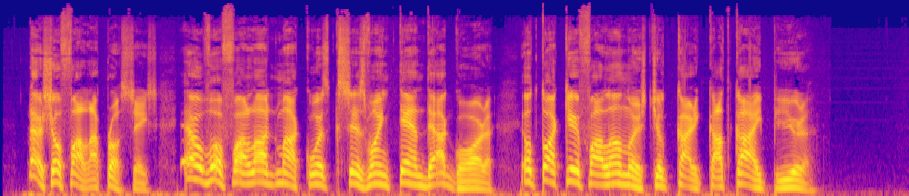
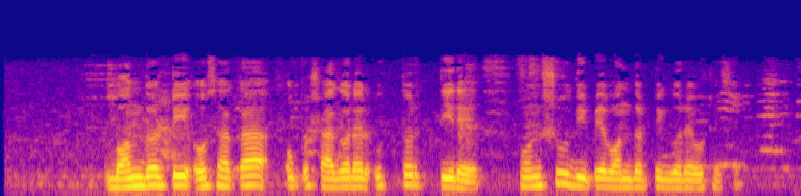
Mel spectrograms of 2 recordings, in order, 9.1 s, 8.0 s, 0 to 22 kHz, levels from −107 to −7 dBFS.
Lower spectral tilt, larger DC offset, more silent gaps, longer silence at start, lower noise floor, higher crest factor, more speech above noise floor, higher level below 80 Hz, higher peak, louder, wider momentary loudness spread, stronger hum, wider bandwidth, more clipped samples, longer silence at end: second, -5 dB/octave vs -9.5 dB/octave; neither; neither; second, 0.3 s vs 1.05 s; first, -59 dBFS vs -50 dBFS; about the same, 14 dB vs 14 dB; first, 46 dB vs 34 dB; first, -44 dBFS vs -52 dBFS; about the same, 0 dBFS vs -2 dBFS; first, -13 LUFS vs -16 LUFS; second, 6 LU vs 12 LU; neither; first, 19.5 kHz vs 7.2 kHz; neither; first, 0.95 s vs 0.3 s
